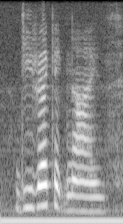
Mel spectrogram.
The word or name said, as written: derecognize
